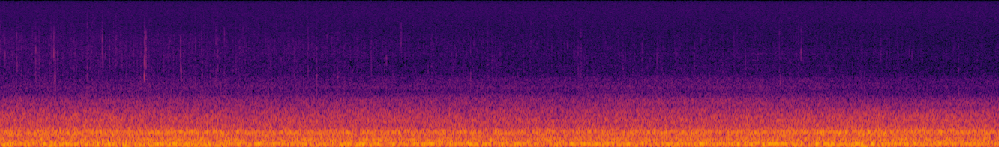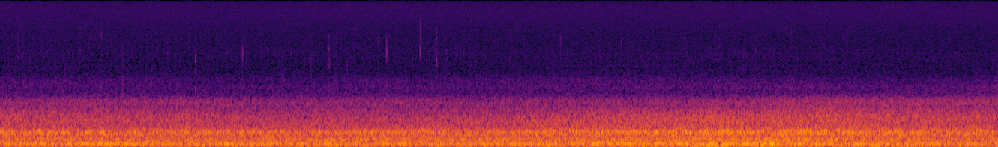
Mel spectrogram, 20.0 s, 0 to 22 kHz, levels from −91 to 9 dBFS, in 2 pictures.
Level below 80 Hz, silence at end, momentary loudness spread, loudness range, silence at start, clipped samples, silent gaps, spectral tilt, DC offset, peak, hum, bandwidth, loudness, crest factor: -24 dBFS; 0 s; 4 LU; 3 LU; 0 s; under 0.1%; none; -10.5 dB/octave; under 0.1%; -4 dBFS; none; over 20 kHz; -18 LUFS; 14 dB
